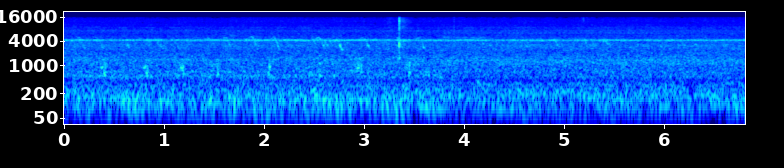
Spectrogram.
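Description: Faint forest ambience with a steady high-pitched insect whine, and a single light click about three seconds in.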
